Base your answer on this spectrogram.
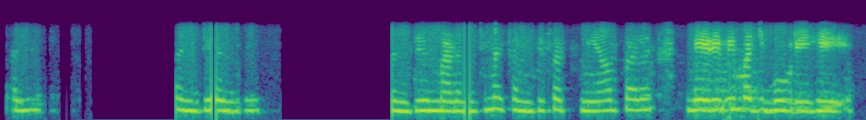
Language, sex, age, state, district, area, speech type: Dogri, female, 18-30, Jammu and Kashmir, Reasi, urban, conversation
